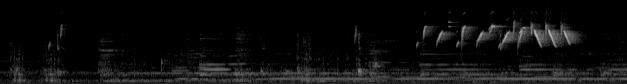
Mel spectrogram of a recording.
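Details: European goldfinch (saka kuşu) song lesson featuring the şak şak phrase: after about four seconds of faint background hum and tones, a fast burst of roughly a dozen sharp, high, chattering notes rises and falls.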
